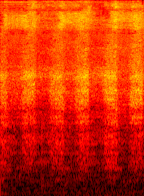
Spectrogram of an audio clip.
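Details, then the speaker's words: Iwata Takumi Eclipse airbrush spraying opaque paint at lowered pressure: a hissy spray surging and fading about every half second with a gritty, gravelly edge; the paint is too thick and grainy, and the fix is to thin it or raise the pressure. "That's when you know it's grainy. You get that gravelly type noise. So just sort your paint consistency out."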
